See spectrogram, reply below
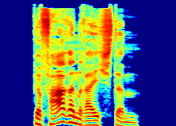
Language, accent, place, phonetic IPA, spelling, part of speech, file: German, Germany, Berlin, [ɡəˈfaːʁənˌʁaɪ̯çstəm], gefahrenreichstem, adjective, De-gefahrenreichstem.ogg
- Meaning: strong dative masculine/neuter singular superlative degree of gefahrenreich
